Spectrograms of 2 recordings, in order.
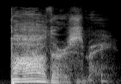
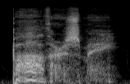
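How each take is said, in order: First: Slow, higher, voiced and strained; pent-up irritation. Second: Soft, slow, strained whisper; tense whisper. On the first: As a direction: draw it out, barely containing annoyance. Repeats the whispered complaint voiced. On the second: Acted. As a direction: whisper it with pent-up irritation. Confides irritation, then repeats it.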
